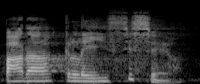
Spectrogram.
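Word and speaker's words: 파라클레이시스예요 (παράκλησις): 자, 발음을 좀 들어보세요. 보혜사는 파라클레이토스입니다. 위로라는 말은 파라클레이시스예요. 뒤에 토스와 시스 차이입니다.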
